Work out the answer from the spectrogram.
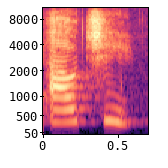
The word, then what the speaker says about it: Ouchy: lee raises his hand your name rhymes with grouchy grouchy ouchie are you a grouchy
